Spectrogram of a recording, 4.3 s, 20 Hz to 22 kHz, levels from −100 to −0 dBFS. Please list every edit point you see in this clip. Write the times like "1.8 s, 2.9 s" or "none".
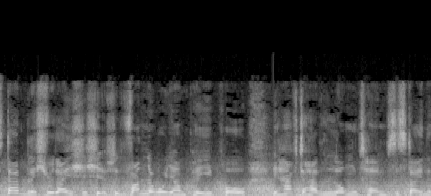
2.7 s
